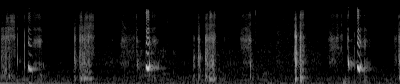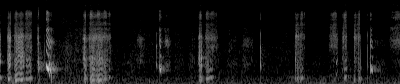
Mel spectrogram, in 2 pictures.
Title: Hiccup smile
